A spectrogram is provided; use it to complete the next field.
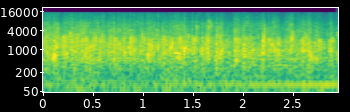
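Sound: audience applause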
